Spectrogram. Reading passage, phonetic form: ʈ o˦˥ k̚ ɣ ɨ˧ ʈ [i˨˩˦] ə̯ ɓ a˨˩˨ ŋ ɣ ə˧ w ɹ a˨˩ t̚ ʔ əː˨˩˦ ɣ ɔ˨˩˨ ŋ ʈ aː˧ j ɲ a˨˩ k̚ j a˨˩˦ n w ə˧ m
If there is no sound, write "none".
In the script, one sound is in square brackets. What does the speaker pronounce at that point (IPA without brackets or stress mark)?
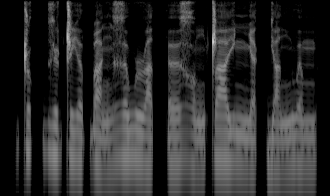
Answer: i˨˩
